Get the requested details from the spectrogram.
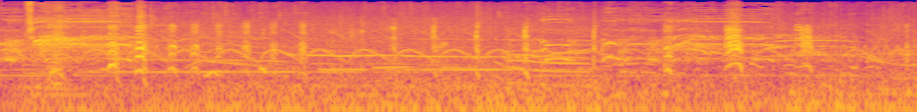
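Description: Roosters crow repeatedly over a busy outdoor neighborhood backdrop, with chickens clucking, a dog-like bark or two, and a wavering siren-like tone running underneath; the chickens and roosters run loose in the street.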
